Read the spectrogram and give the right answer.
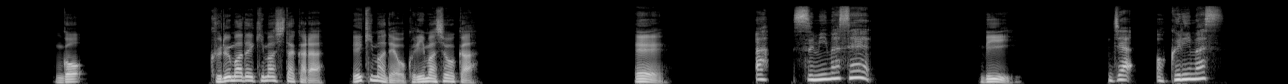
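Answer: A: あ、すみません。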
